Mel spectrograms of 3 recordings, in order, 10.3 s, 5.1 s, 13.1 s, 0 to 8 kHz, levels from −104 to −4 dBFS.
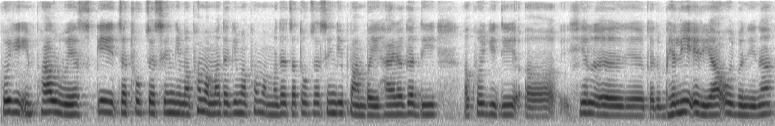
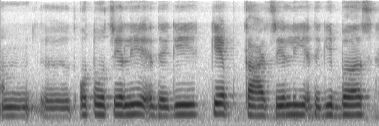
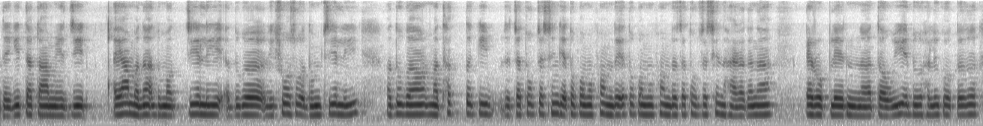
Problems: constant background noise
